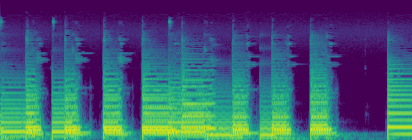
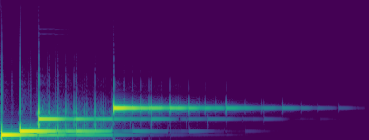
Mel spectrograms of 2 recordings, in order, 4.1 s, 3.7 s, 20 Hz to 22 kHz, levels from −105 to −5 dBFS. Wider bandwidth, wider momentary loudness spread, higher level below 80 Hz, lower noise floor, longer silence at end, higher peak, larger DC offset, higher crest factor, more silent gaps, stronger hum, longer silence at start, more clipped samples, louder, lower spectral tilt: first, 12 kHz vs 1.3 kHz; second, 6 LU vs 23 LU; first, -40 dBFS vs -58 dBFS; second, -49 dBFS vs -83 dBFS; second, 0 s vs 1.75 s; about the same, 0 dBFS vs -2 dBFS; neither; about the same, 16 dB vs 18 dB; neither; neither; about the same, 0 s vs 0 s; neither; first, -16 LUFS vs -19 LUFS; second, -9 dB/octave vs -15.5 dB/octave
